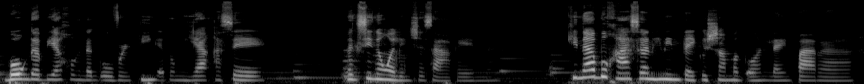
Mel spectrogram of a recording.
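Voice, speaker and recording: A woman's voice: medium pitch, moderate pace, fairly bright tone, close to an everyday voice. Confiding young Filipina narrator, acted by a woman, music underneath. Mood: hurt. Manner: confiding, reflective. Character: troubled young female student narrating her romance, confiding. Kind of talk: scripted first-person radio drama narration.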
